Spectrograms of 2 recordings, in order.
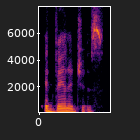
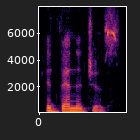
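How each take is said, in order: First: It is said quickly with the T swallowed. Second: The same.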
